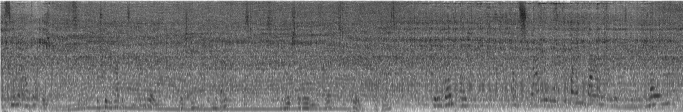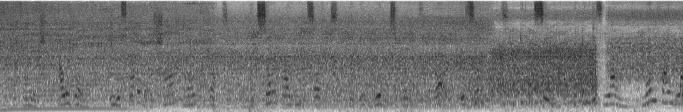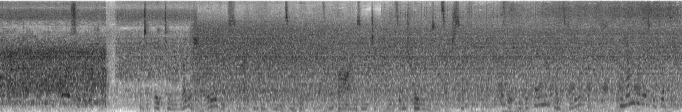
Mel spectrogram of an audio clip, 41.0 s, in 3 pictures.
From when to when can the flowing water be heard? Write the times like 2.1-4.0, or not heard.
0.0-40.9.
